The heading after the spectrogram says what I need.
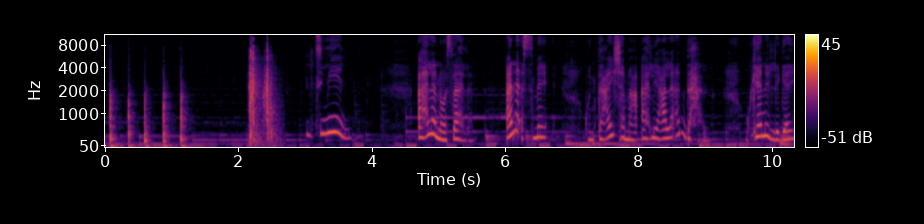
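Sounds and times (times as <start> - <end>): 
knocking on a wooden door: 0.0 - 1.4
speech: 3.2 - 3.8, 4.7 - 10.3.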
